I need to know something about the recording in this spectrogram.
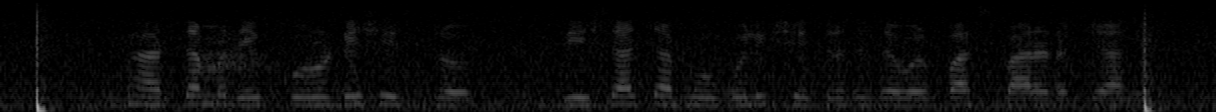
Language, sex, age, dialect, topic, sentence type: Marathi, female, 18-24, Northern Konkan, agriculture, statement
